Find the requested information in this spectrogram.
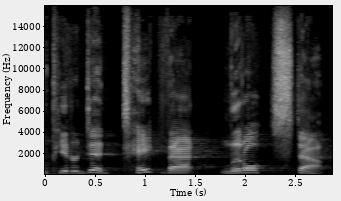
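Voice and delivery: ordinary talk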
